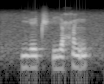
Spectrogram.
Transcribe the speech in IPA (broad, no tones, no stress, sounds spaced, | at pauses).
j e t͡ʃʼ i ħ ĩ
